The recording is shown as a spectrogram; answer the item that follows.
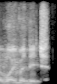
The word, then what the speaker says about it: Vojvodic: Yeah, Vojvodic.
